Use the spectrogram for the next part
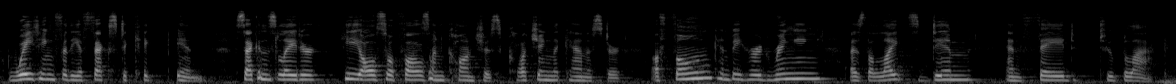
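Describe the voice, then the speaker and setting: A woman reading stage directions as scripted narration at a dramatic play reading. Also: mid-range voice.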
